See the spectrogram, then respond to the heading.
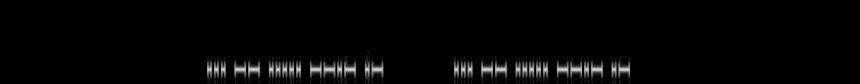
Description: Morse code, heard as a keyed tone, about 36 wpm, 700 Hz. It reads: SM5QA SM5QA
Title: DXCC-100 Call Signs - 5 Characters - Repeated 2x - 35wpm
